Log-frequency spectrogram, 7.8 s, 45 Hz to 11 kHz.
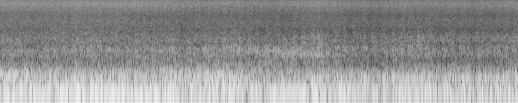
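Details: Cadillac CTS-V with freshly rebuilt engine, custom 13:1 compression, CNC-ported LS3 top end, E85 fuel, first start: loud, deep idle with even steady beat, no ticks or knocks.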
